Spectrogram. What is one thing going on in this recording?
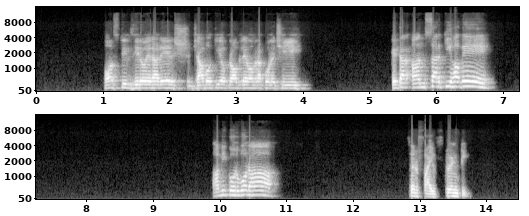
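A man speaks calmly into a microphone, in short bursts with pauses.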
